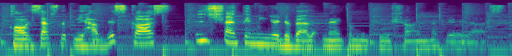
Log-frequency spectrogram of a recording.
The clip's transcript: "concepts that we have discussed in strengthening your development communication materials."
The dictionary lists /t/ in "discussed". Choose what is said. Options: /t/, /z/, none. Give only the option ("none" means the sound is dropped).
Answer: /t/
